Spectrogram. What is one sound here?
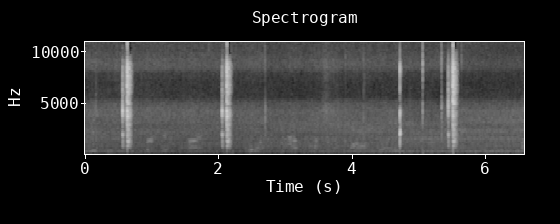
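A game menu clicks sharply several times.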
